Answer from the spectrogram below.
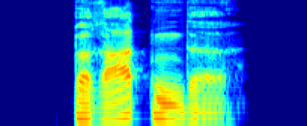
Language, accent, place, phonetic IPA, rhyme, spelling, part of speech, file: German, Germany, Berlin, [bəˈʁaːtn̩də], -aːtn̩də, beratende, adjective, De-beratende.ogg
- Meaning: inflection of beratend: 1. strong/mixed nominative/accusative feminine singular 2. strong nominative/accusative plural 3. weak nominative all-gender singular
